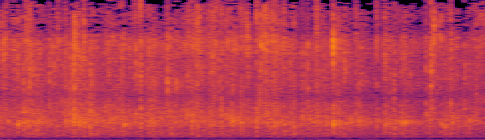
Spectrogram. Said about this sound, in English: Come on, Woodville, give a loud clap offering of praise to our Lord God.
